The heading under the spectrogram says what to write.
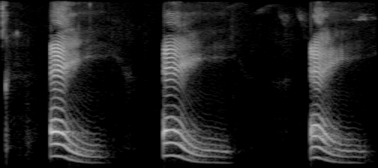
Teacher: as you say a your mouth will start on the position of the air and finish on the position of the E or e sound · both sounds are what we call unrounded so we keep our lips stretched out like we're smiling but our mouth will close a little as we move move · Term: diphthong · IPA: eɪ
